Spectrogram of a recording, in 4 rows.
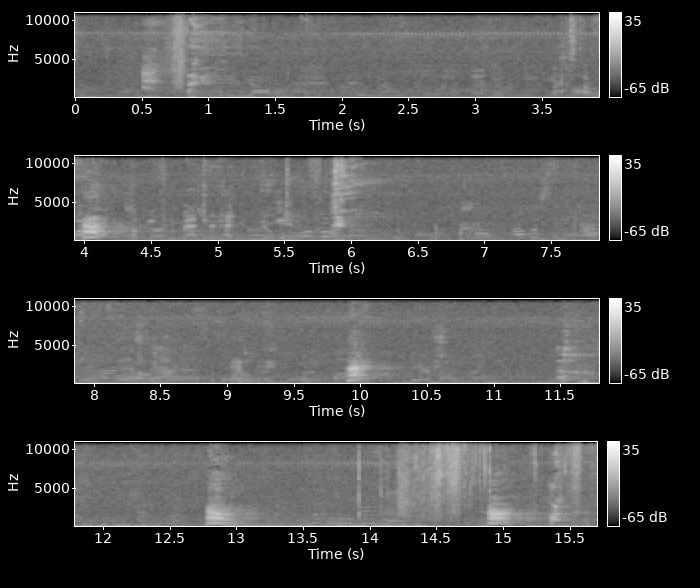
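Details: Ava, an Afghan Hound at a picnic, gives four sharp, loud barks spaced several seconds apart, near the 4, 10, 13 and 15 second marks, over a continuous background of people chatting.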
